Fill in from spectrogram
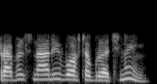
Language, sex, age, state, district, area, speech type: Odia, male, 45-60, Odisha, Bhadrak, rural, conversation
